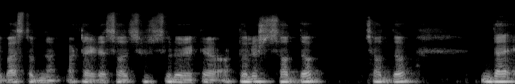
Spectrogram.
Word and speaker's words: pseudo: সুডো code, উচ্চারণটা হবে সুডো।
